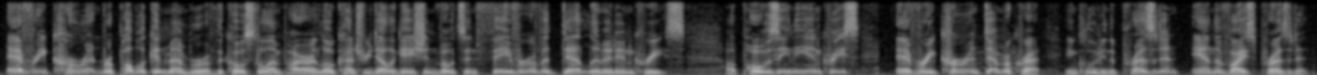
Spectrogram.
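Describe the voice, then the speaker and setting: News reporter, male: emphatic, dramatic pauses, swooping pitch, dry close recording. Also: expressive, darkish tone, no echo. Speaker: television news reporter and anchor. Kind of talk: scripted TV news narration.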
